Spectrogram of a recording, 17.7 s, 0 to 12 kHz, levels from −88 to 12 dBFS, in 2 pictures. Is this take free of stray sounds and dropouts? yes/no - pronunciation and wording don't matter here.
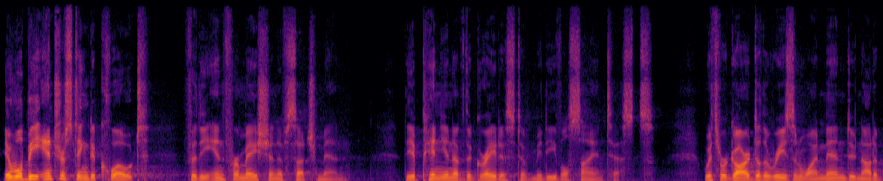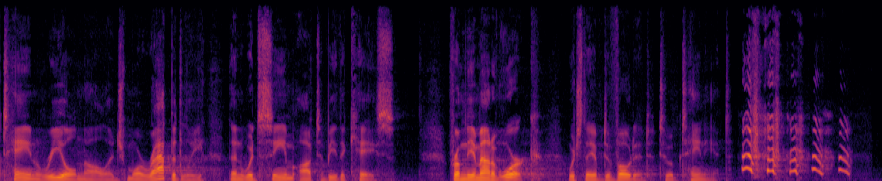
no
